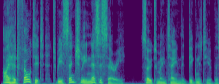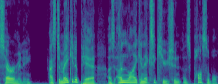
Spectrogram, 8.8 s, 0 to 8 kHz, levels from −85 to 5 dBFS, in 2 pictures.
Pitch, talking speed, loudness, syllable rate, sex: 120 Hz, 185 wpm, -19 LUFS, 6.3 syllables/s, male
